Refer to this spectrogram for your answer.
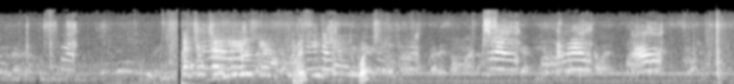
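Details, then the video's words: Female house cat talking to her owner with repeated mews, several wavering, bending meows in quick succession mixed with a person speaking back to her in a small room; a constant low hum underneath. "Cute kitty talks!!"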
